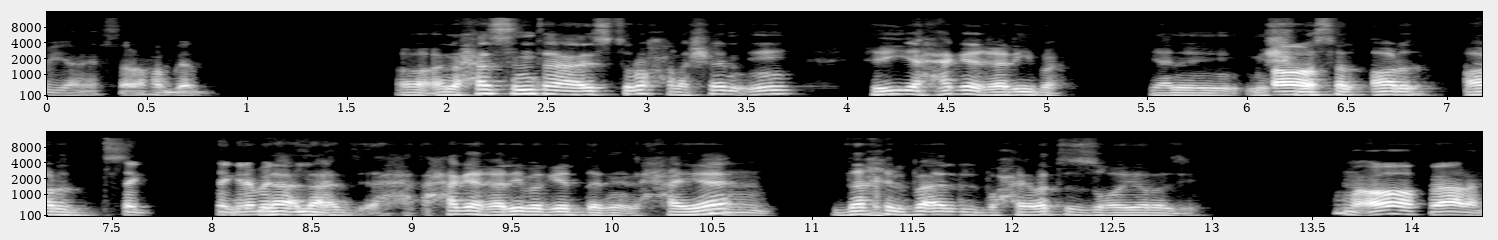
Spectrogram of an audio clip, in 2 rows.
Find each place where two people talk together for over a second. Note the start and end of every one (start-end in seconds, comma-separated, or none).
none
